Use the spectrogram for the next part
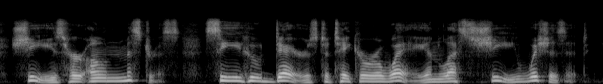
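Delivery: brisk, high, slow-paced defiance; a lightly voiced rake standing his ground; a hint of a cocky adventurer; Jingle, defiant. Jingle speaks in the story.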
